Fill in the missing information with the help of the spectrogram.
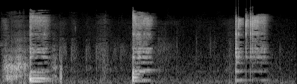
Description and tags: forcefull toilet parps
fart poot gas flatulence flatulation explosion noise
